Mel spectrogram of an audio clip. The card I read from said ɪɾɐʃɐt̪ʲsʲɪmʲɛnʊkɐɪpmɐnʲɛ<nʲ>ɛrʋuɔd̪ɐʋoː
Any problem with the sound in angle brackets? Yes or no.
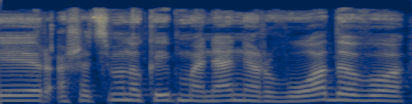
no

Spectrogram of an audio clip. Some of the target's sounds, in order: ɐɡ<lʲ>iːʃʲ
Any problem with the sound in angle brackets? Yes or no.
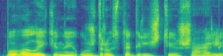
yes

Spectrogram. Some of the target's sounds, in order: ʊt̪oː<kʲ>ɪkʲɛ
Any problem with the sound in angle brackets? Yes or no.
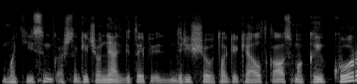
no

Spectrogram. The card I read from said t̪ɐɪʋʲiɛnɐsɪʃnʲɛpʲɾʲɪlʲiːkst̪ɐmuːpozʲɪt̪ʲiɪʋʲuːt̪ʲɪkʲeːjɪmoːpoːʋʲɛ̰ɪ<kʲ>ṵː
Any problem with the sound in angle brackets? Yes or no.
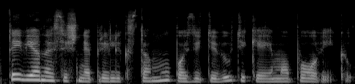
no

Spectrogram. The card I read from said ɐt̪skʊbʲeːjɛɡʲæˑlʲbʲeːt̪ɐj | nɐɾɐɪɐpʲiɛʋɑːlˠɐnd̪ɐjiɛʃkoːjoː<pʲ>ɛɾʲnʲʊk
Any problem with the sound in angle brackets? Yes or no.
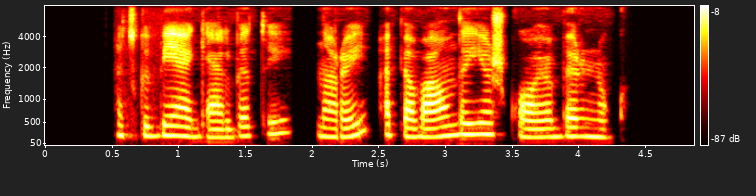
yes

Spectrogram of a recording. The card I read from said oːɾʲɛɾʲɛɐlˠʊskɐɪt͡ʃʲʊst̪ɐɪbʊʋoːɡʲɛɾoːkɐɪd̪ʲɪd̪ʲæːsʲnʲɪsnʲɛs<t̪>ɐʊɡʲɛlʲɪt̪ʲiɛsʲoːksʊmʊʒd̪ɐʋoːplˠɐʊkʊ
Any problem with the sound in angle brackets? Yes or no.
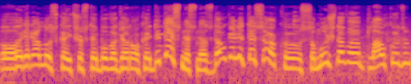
yes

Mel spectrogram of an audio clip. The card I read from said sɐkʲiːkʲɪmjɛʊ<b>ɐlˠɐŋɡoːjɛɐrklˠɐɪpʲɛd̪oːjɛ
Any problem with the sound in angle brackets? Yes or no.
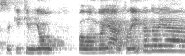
yes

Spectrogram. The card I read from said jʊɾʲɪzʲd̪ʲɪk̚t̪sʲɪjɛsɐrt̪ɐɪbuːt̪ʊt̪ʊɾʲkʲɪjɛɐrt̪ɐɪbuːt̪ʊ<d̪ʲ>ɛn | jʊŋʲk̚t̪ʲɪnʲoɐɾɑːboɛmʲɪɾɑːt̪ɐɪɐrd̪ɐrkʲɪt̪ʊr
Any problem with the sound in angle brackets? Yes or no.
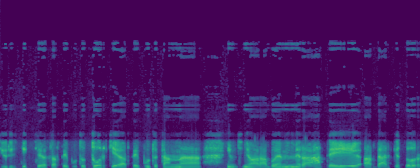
yes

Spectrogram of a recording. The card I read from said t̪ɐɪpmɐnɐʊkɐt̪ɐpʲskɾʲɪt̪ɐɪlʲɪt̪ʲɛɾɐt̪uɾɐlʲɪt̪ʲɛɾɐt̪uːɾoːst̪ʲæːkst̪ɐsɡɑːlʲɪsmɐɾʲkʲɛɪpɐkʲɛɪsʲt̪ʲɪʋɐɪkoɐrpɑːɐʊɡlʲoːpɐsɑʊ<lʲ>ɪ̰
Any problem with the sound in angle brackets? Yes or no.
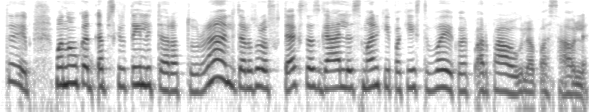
no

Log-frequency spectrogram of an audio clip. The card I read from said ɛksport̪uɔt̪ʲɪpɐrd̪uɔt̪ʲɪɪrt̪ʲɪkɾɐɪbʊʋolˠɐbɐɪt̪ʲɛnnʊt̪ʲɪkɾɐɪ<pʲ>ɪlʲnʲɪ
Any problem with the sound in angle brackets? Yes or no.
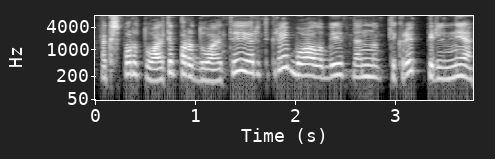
no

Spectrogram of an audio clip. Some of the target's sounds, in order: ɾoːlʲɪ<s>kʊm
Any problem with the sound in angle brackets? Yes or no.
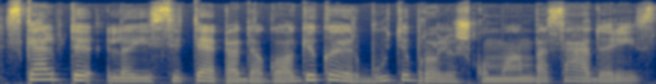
yes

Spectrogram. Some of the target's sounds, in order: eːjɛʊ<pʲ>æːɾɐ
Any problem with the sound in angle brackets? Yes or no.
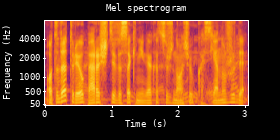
no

